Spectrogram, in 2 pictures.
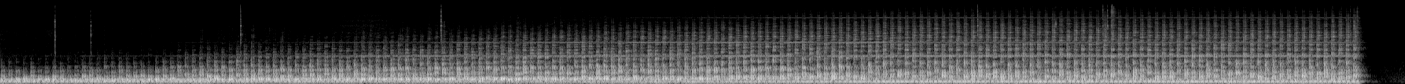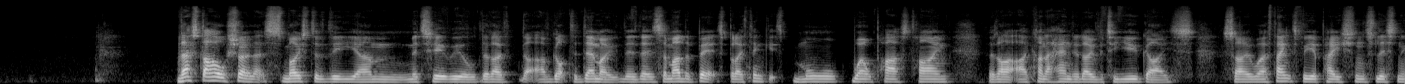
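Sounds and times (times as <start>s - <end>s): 
modelled vehicle engine from a video game audio engine droning: 0.0s - 13.7s
speech: 15.9s - 28.0s.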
